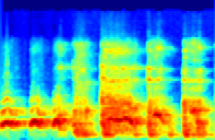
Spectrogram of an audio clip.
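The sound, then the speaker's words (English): A person imitates a cough, mimicking a supposed Sasquatch coughing in the middle of its call: a few rough, voiced hacking bursts in quick succession, loud and alone. “he started coughing and then he stopped”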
